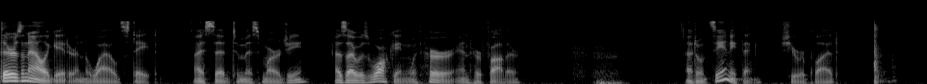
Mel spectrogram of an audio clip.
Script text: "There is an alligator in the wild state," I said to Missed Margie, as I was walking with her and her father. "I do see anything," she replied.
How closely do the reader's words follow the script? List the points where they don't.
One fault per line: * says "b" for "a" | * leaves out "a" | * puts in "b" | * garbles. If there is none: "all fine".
* says "Miss" for "Missed"
* says "don't" for "do"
